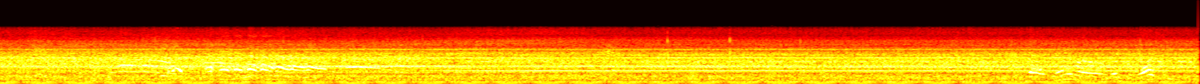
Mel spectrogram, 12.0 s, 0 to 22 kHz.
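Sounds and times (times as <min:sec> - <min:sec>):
mechanical hum with whining tones: 0:00.0 - 0:12.0.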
